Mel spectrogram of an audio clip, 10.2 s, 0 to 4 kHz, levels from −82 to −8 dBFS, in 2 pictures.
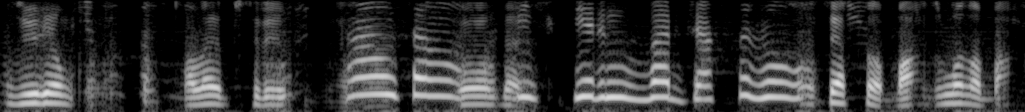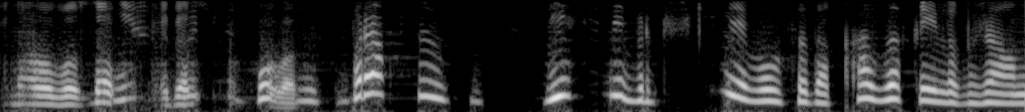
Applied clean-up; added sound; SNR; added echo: neural separator model SepFormer WHAMR!.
